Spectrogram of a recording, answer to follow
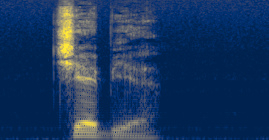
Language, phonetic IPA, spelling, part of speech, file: Polish, [ˈt͡ɕɛbʲjɛ], ciebie, pronoun, Pl-ciebie.ogg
